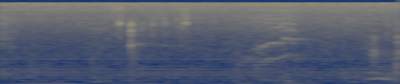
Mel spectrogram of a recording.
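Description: Near silence: room tone with a faint steady hum, and a faint short rising-and-falling sound about a second and a half in.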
